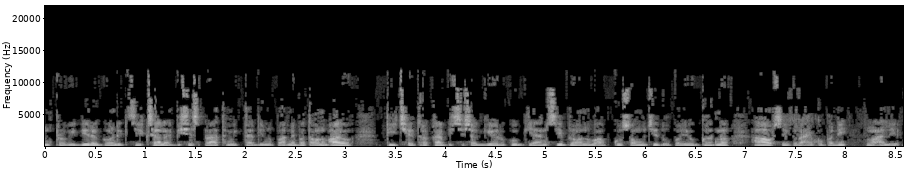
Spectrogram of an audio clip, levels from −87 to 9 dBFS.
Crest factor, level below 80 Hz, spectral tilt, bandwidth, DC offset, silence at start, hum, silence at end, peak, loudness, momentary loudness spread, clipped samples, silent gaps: 18 dB; -42 dBFS; -4.5 dB/octave; 12 kHz; under 0.1%; 0 s; none; 0.05 s; -4 dBFS; -22 LUFS; 7 LU; under 0.1%; none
